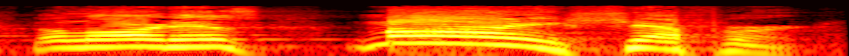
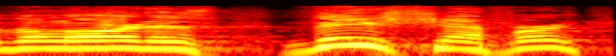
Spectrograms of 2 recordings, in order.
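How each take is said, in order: First: My punched, falling firmly in The Lord is my shepherd; my said strong and final with a falling tune; stress on my. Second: The leaned on in The Lord is the shepherd, rising end; the shepherd said with the stressed and a rising tune. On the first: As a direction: lean hard on my. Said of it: "He cried". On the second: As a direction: hit the word the. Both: Shown as a demonstration.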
